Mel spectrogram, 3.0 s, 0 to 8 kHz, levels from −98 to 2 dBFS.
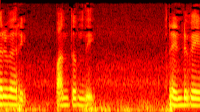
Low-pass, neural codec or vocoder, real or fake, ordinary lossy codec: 7.2 kHz; none; real; MP3, 32 kbps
